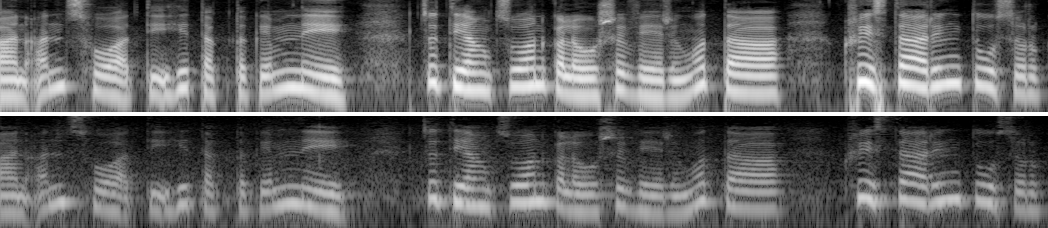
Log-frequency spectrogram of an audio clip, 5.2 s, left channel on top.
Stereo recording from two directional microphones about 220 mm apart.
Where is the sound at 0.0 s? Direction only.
55° left (ahead or behind).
